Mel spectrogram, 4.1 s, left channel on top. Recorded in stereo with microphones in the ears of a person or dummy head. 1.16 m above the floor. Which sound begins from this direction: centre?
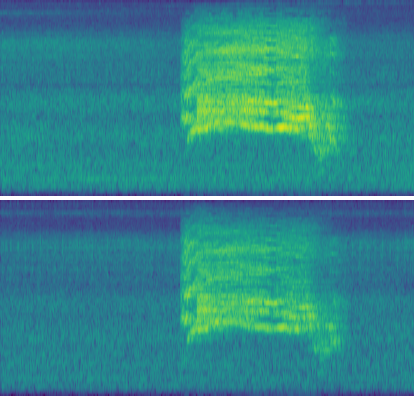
A scream, at 1.8 s.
